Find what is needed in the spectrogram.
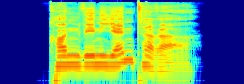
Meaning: inflection of konvenient: 1. strong/mixed nominative masculine singular comparative degree 2. strong genitive/dative feminine singular comparative degree 3. strong genitive plural comparative degree
- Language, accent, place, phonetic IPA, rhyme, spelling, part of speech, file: German, Germany, Berlin, [ˌkɔnveˈni̯ɛntəʁɐ], -ɛntəʁɐ, konvenienterer, adjective, De-konvenienterer.ogg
